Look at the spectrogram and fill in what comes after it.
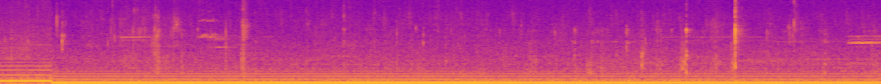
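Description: Close-up chewing of a mouthful of flatbread and chicken curry, with a few scattered wet clicks, over sustained low background music that changes chord about a second in.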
